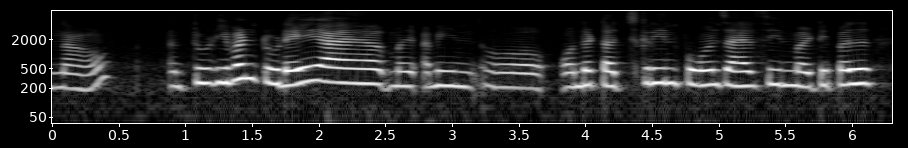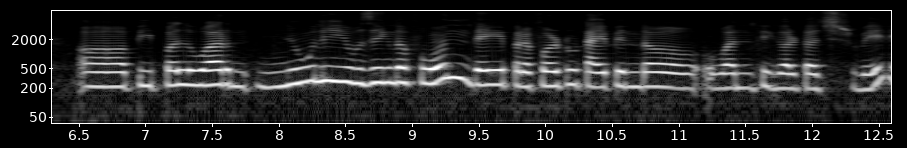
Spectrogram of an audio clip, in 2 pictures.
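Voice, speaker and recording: A woman's dark, mellow tone at a fairly high pitch and fairly slow pace, against a quiet background. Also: fairly even intonation. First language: not English. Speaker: teaching assistant. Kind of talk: tutorial. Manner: halting.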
